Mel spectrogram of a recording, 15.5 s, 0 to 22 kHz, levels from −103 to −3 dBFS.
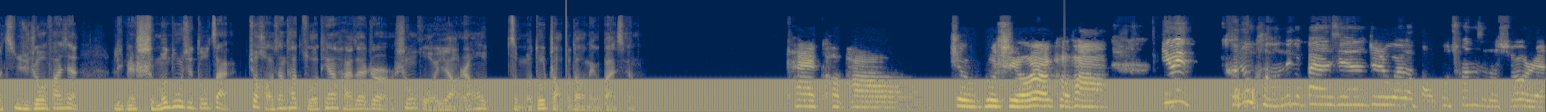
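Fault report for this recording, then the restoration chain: buzz 60 Hz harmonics 19 -32 dBFS
5.67 pop -14 dBFS
10.65–10.66 gap 7.7 ms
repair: de-click; de-hum 60 Hz, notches 19; interpolate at 10.65, 7.7 ms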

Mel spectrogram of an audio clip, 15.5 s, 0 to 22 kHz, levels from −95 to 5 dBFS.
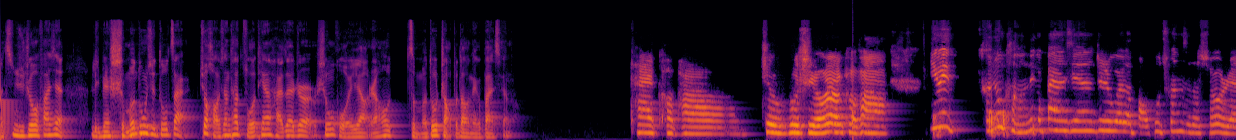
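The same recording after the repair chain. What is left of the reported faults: none

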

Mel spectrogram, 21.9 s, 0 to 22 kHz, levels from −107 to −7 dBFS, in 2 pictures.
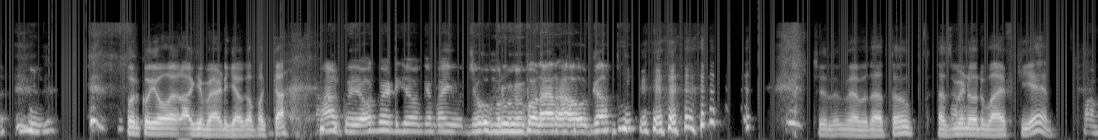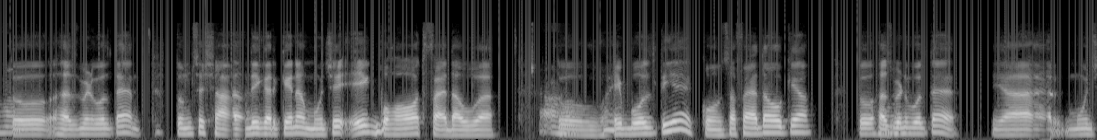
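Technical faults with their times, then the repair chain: crackle 34/s -35 dBFS
12.14 pop -24 dBFS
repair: de-click

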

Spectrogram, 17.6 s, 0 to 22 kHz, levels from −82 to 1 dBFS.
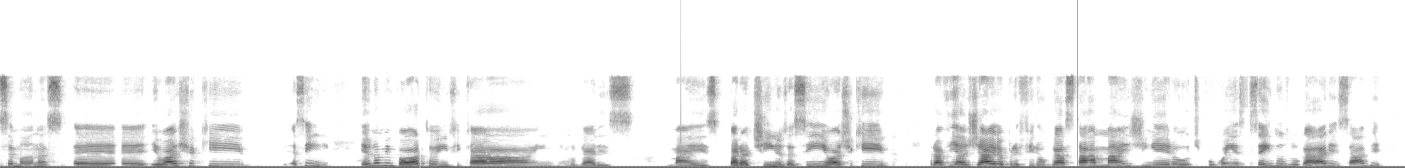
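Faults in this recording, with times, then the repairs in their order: hum 60 Hz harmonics 3 -36 dBFS
5.24–5.26 gap 22 ms
8.51 pop -18 dBFS
13.47 pop -7 dBFS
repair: de-click; de-hum 60 Hz, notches 3; interpolate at 5.24, 22 ms

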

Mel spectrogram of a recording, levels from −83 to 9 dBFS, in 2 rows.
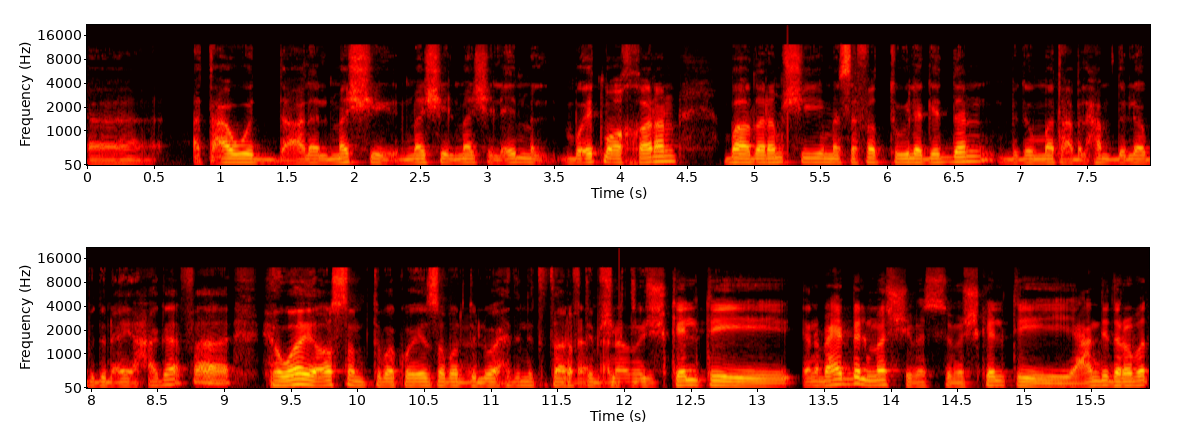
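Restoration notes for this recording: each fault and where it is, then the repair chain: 5.25 pop -15 dBFS
11.96 pop -19 dBFS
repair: de-click

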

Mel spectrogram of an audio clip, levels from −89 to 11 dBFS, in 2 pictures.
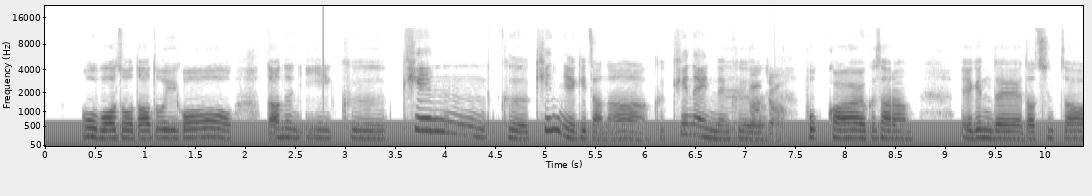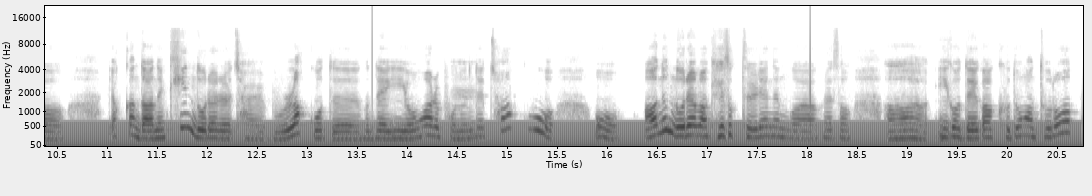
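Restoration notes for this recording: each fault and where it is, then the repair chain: buzz 50 Hz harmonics 12 -33 dBFS
2.79 pop -15 dBFS
7.3–7.31 gap 6.1 ms
13.66 pop -17 dBFS
18.04 pop -12 dBFS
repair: de-click; de-hum 50 Hz, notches 12; interpolate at 7.3, 6.1 ms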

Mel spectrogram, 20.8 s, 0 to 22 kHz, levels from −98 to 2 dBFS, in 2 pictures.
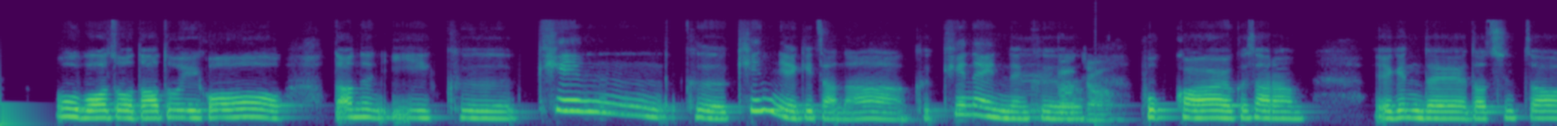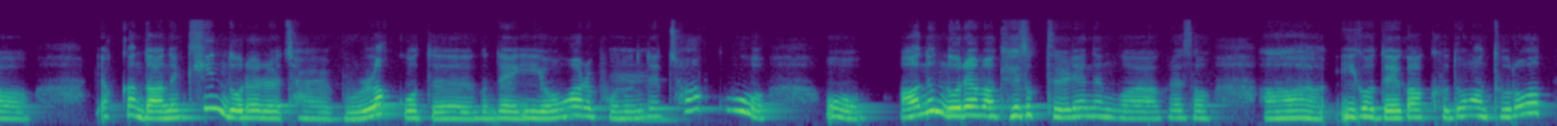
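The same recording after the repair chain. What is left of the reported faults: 18.04 pop

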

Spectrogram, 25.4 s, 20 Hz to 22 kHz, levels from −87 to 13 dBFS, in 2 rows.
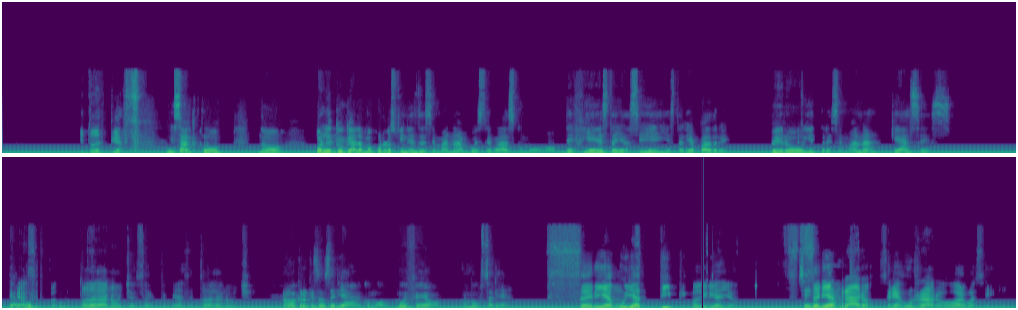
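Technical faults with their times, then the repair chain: buzz 60 Hz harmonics 19 -28 dBFS
21.41–21.44 gap 27 ms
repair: de-hum 60 Hz, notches 19; interpolate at 21.41, 27 ms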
